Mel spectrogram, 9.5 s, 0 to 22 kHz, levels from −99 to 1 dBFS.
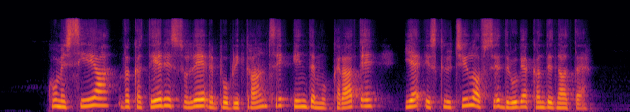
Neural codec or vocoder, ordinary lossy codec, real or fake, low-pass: codec, 16 kHz in and 24 kHz out, 0.6 kbps, FocalCodec, streaming, 4096 codes; none; fake; 10.8 kHz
